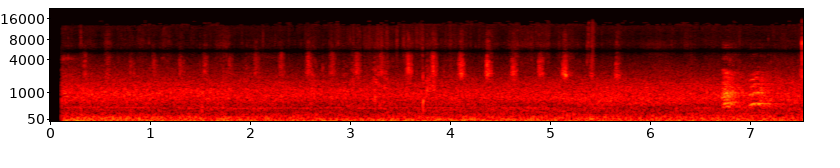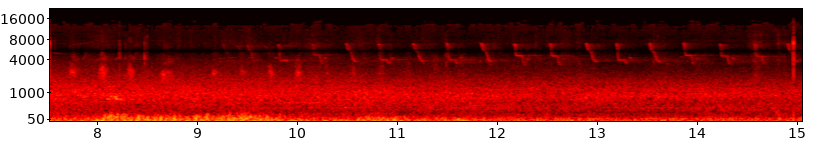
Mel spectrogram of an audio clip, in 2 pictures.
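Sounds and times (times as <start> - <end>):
wind rumble on microphone: 0.1 - 15.0
dog barking: 6.7 - 7.4.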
